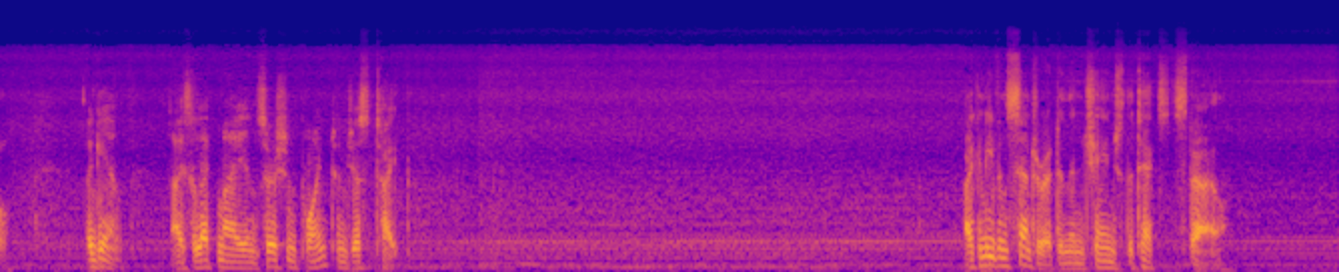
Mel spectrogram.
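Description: A middle-aged man speaks calmly and clearly, close by.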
